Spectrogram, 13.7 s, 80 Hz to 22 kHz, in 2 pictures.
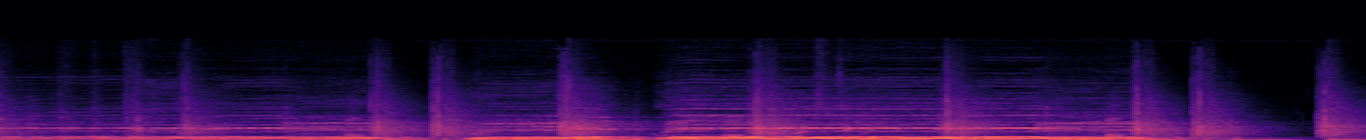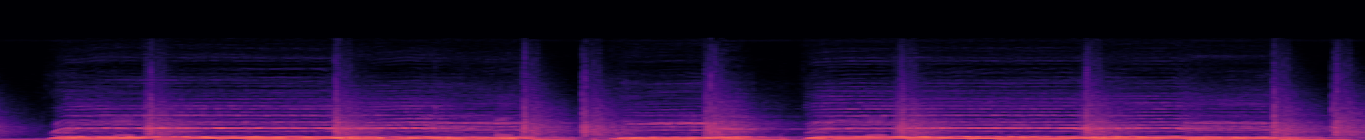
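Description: The intro of a French pop song released in 1992 plays loud: sustained synth chords shifting in steady blocks, with crisp, regular drum hits punctuating a mid-tempo beat and a brief dip before the pattern repeats.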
